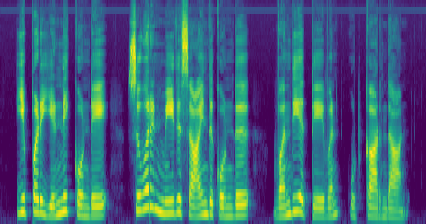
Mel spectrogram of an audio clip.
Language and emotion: Tamil, neutral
